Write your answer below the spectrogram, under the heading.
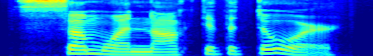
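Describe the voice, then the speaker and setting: A woman narrating a children's picture book aloud in a dramatic, deliberate, expressive way. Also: sits low, vocal fry, a little hiss or hum. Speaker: storybook reader.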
